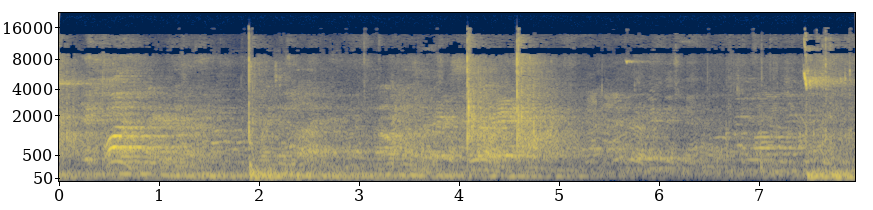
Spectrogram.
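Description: Men talk nearby in an echoing hall.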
